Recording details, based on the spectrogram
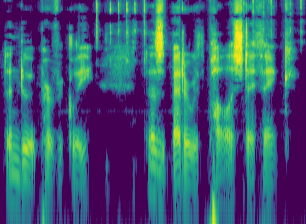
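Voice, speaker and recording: A man with a sore throat and blocked nose talks over his game, stopping and restarting his sentences as he goes. His voice sits a little low yet sounds bright and pushed forward. Keyboard and mouse clicks patter quietly behind him. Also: fairly even intonation, gravelly, no room sound, rough recording. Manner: halting, many ums and restarts. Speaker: gaming YouTuber. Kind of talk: casual gameplay commentary.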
